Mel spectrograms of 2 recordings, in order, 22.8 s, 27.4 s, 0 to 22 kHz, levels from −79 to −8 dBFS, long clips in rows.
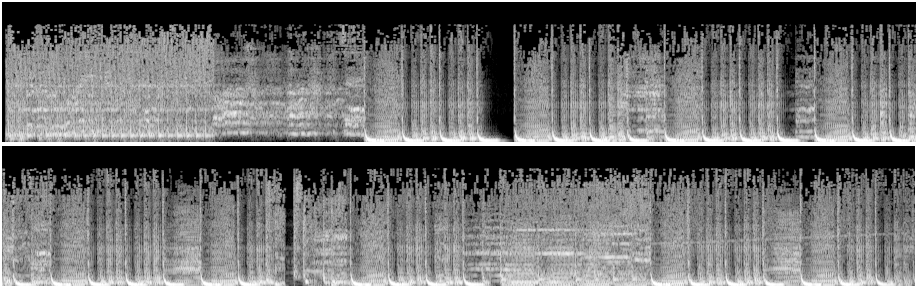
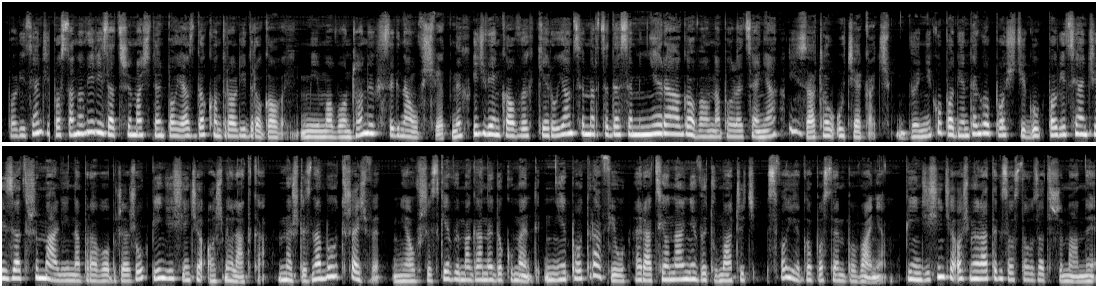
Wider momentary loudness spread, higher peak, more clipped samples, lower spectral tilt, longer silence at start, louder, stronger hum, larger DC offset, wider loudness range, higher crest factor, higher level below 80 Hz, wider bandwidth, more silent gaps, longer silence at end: second, 3 LU vs 6 LU; first, 0 dBFS vs -4 dBFS; neither; about the same, -4 dB/octave vs -5 dB/octave; about the same, 0.05 s vs 0.1 s; first, -14 LUFS vs -20 LUFS; neither; neither; about the same, 1 LU vs 3 LU; about the same, 12 dB vs 16 dB; first, -16 dBFS vs -54 dBFS; second, 11.5 kHz vs 17.5 kHz; neither; about the same, 0 s vs 0 s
